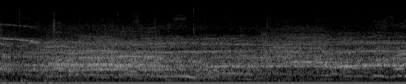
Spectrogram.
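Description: Concert audience cheering and shouting between songs, with a whistle right at the start. Under the crowd there are a few faint steady tones.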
